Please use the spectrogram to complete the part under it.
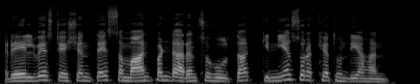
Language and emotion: Punjabi, fearful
